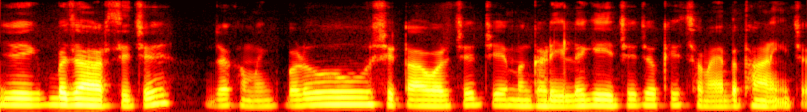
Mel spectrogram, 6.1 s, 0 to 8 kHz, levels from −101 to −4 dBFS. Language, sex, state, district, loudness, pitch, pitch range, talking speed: Garhwali, male, Uttarakhand, Tehri Garhwal, -21 LUFS, 120 Hz, 110-130 Hz, 190 wpm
